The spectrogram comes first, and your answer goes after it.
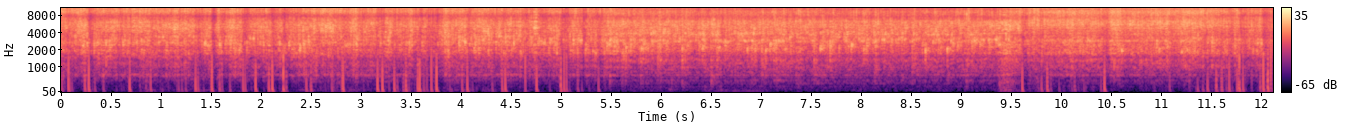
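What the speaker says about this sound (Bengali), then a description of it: "এভাবে সব সবজিগুলো আমি ভেজে নিয়ে নেব।" Vegetables fry in a pan for Bengali shukto, a loud, continuous sizzle up close with a rapid scatter of sharp crackles and pops, thinning out briefly in the middle.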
